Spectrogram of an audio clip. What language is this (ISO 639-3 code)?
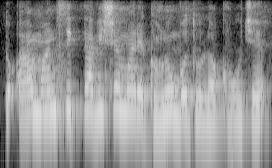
guj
